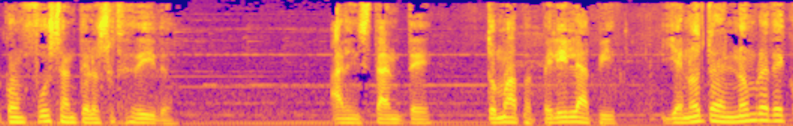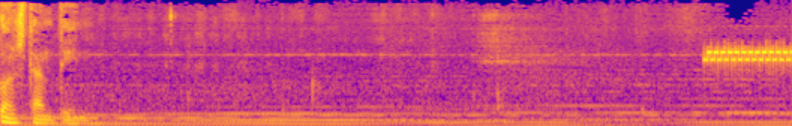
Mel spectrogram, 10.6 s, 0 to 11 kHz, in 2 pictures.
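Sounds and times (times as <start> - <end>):
speech: 0.0 - 1.3, 2.2 - 6.0
mobile phone ringing: 10.0 - 10.5.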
